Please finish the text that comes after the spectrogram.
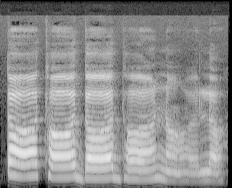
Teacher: देखिए दंत व्यंजन, जहां जिह्वा दांतों को स्पर्श करे, बिना दांत के स्पर्श की नहीं बोले जाएंगे।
